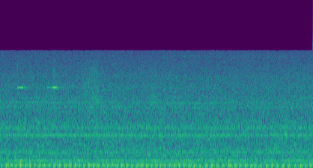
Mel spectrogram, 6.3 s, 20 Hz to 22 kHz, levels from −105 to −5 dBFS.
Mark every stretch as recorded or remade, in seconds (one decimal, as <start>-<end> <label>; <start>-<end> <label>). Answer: 0.0-4.6 recorded; 4.6-5.1 remade; 5.1-6.3 recorded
